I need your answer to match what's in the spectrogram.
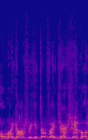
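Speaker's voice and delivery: thrilled, hyped-up, excited gush. Correcting how others heard their reaction, retelling their own hyped excitement. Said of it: "I was so hype about it".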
